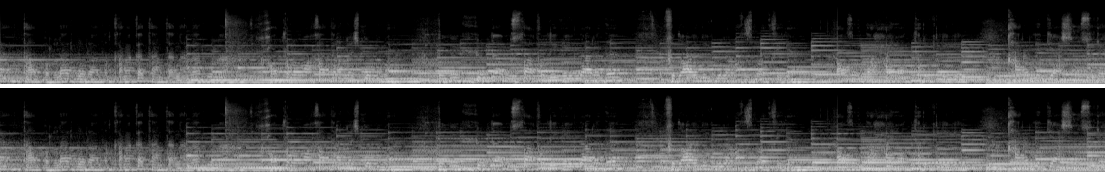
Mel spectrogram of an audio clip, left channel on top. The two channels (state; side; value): normal; both; correlation 0.64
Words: tadbirlar bo'ladi, qanaqa tantanalar bo'ladi, xotira va qadrlash bo'limi. Bugungi kunda mustaqillik yillarida fidoyilik bilan xizmat qilgan, hozirda hayot tirikligi, qarilik yashini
